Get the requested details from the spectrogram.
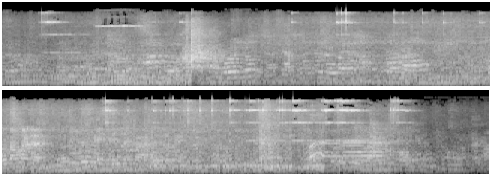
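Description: A group of boys chatter and call out around a room.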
